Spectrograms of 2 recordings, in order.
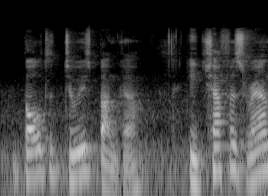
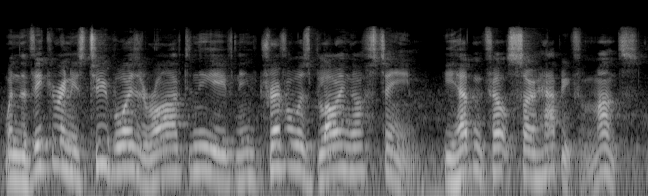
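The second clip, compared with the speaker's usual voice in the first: usual speaking voice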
